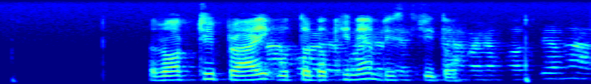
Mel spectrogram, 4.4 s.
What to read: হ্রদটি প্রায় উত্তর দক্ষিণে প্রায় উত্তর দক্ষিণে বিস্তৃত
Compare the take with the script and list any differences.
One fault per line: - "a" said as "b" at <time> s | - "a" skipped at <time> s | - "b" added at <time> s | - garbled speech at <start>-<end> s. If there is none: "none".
- "প্রায় উত্তর দক্ষিণে" skipped at 2.7 s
